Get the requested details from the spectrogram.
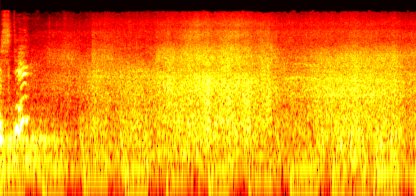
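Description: Waves break and wash onto a beach.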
